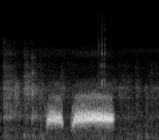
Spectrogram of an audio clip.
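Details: Old decoy spotted dove cooing to provoke wild birds: one loud two-part coo, short then drawn-out, preceded by faint softer cooing in the background.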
